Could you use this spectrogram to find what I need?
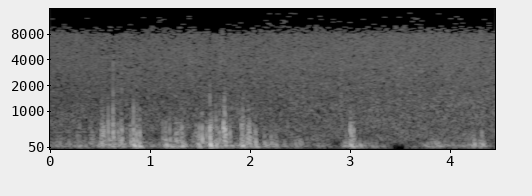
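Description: Wind gusts through the trees outdoors beside a stream near a long stone stairway, making irregular bursts of rustling and whooshing that rise and fade, strongest in the first half.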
